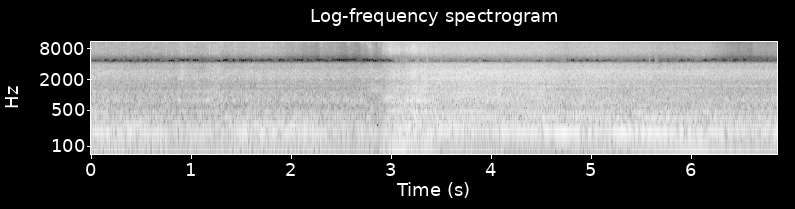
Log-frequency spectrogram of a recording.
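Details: 2006 Chevrolet Trailblazer SS V8 idling then revving, with a loose, uneven ticking under the note; suspected piston slap, not confirmed.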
